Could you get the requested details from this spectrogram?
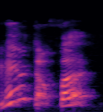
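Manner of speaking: falsetto disbelief; very high, comic bewilderment; shocked reaction. Retold or imitated. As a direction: squeal it like you just got slapped.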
